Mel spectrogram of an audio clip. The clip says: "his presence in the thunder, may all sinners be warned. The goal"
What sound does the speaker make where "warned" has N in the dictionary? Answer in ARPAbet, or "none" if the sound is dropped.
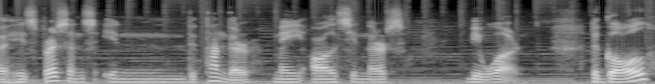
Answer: N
